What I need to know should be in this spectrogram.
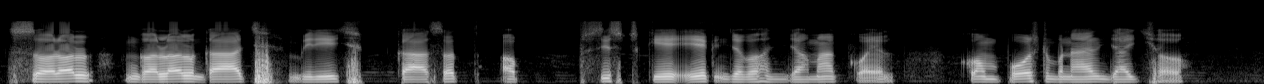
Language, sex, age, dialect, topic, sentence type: Maithili, male, 18-24, Bajjika, agriculture, statement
